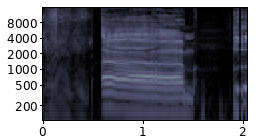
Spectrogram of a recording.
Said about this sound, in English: Burping.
